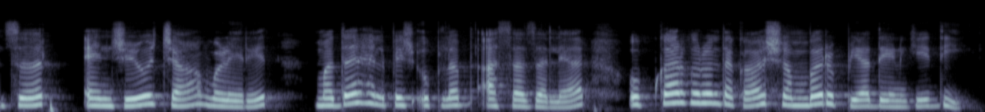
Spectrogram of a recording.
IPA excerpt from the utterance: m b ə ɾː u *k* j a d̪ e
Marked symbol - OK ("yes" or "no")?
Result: no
